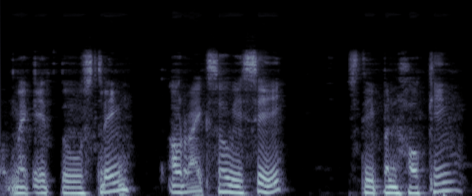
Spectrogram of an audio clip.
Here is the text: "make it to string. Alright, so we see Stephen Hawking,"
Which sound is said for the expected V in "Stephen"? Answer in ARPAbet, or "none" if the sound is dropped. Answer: P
